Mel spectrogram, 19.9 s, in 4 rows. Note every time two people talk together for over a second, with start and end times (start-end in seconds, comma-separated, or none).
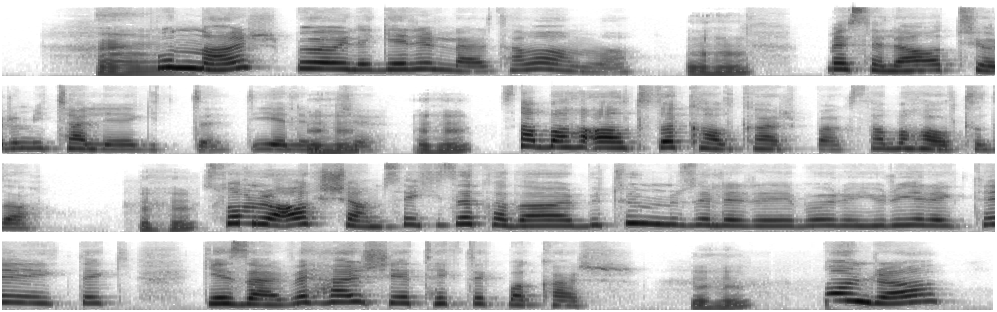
none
